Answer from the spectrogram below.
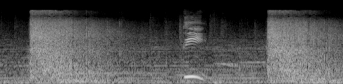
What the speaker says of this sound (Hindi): इसी तरह 21 तोपों की सलामी लाल किले से दी गई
